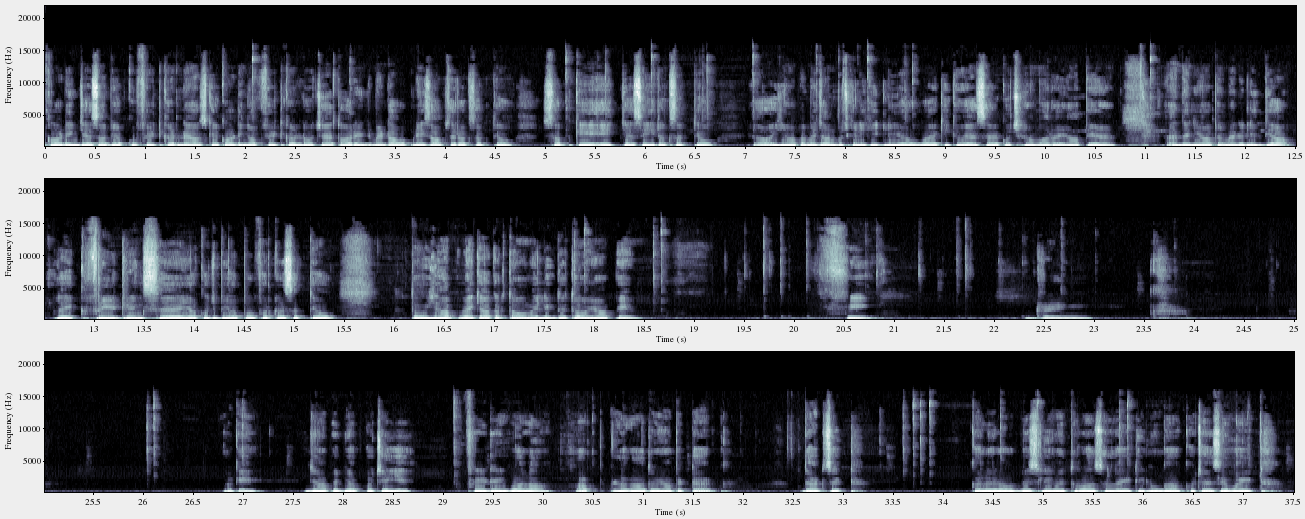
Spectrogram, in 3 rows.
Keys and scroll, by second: 5.6 space, 6.6 space, 8.0 space, 8.6 space, 19.5-22.2 typing, 23.7 k, 30.6 Up, 34.3 Up, 37.1 Right.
